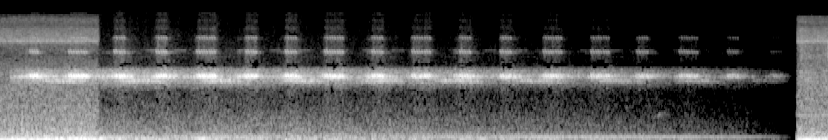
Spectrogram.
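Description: Faint cricket chirping: one high chirp repeating evenly a little over twice a second, dying away near the end and cutting off.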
